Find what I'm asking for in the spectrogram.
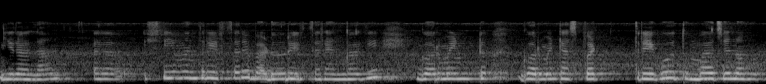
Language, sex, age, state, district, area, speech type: Kannada, female, 30-45, Karnataka, Hassan, urban, spontaneous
